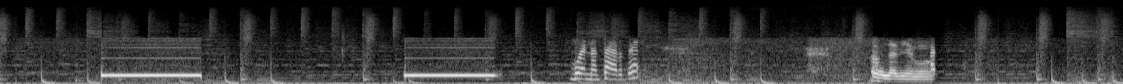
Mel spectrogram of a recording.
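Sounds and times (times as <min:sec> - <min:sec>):
ringback tones of an outgoing phone call: 0:01.0 - 0:02.1, 0:04.0 - 0:05.1
faint rhythmic clicking: 0:03.3 - 0:03.7
speech: 0:05.8 - 0:06.6, 0:08.7 - 0:09.4.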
